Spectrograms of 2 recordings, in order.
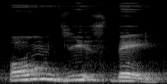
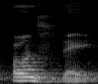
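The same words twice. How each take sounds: First: "On this day" slow, loud-ish and word by word; unlinked words. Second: "On this day" squashed into "onz-day", lower; linked words. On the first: Teacher showing words before linking, "On this day" slow and separate. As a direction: stretch "On", "this", "day" apart. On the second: Teacher showing link words, "On this day" as "onz-day". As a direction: run "on this" together as "onz". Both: Shown as a demonstration. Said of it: "esses link word".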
